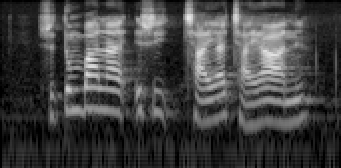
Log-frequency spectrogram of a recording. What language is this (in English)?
Tsonga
